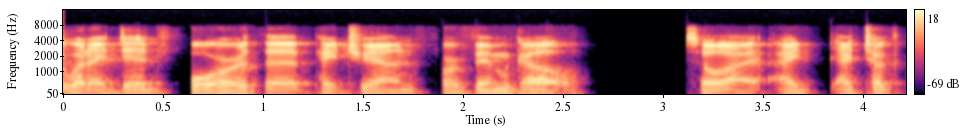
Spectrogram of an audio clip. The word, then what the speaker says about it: Patreon: Florin in the GoTime FM channel also just listed as Patreon. How do you pronounce it? Patreon? – Patreon.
